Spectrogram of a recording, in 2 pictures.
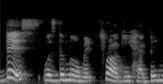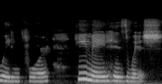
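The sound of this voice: Pitch moves in an ordinary way through this unforced reading voice.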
